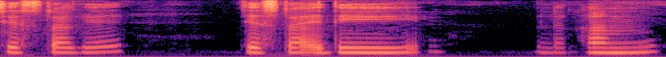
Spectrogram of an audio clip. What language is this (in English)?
Santali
